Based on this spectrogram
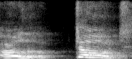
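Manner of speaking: very high, shrill, very loud cry. Voicing a captain in chains calling from behind: crying out. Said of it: "this other cry from behind you".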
